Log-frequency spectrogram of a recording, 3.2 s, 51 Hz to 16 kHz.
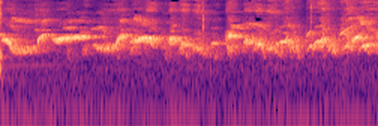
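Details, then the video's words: Caged hwamei raised from a young bird into its fifth year sings a softer, steady flow of wavering whistled notes, somewhat quieter than the surrounding room noise. "Có những chú họa mi trong clip Q nuôi từ bổi sang năm thứ 5"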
